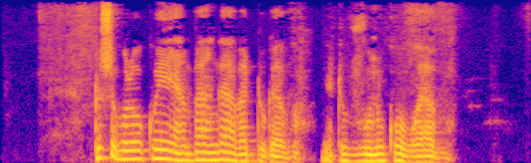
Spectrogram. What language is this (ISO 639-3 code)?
lug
